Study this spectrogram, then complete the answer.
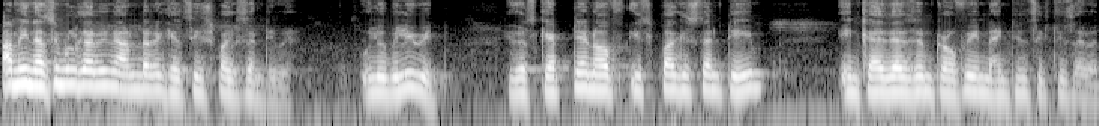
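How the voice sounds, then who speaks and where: A man's fairly high voice with a dark, mellow tone, lively intonation and big swings in loudness. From Bangladesh. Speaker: former cricket captain; former cricketer or coach. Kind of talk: interview. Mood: relaxed reminiscing. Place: home room. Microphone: lapel.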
